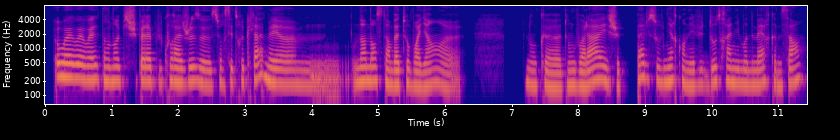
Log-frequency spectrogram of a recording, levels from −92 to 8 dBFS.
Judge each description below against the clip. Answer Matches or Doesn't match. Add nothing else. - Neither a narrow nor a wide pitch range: Matches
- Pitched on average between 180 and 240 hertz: Matches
